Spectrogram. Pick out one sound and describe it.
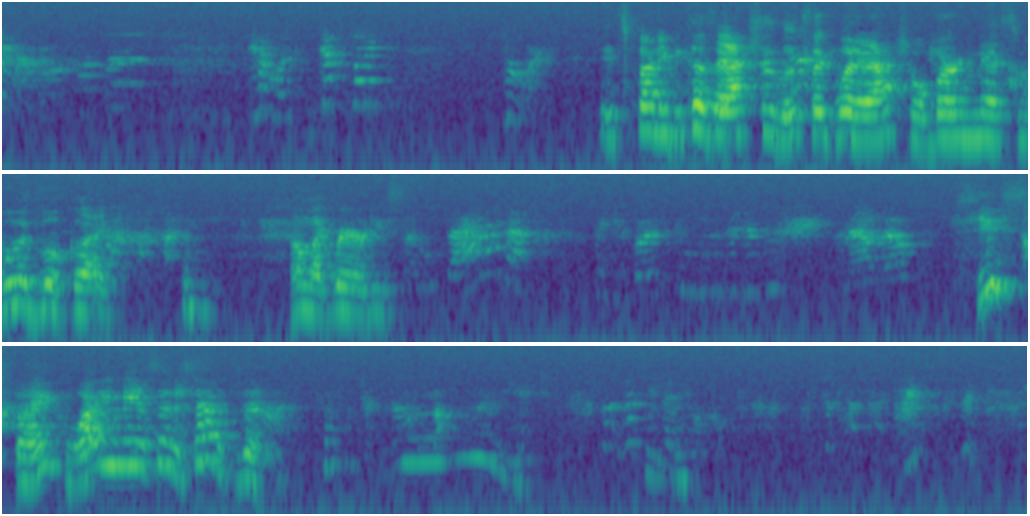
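Cartoon voices play from a television across the room.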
